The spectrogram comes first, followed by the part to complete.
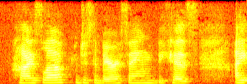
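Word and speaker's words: Haisla: audiobook recommendation it also taught me how to pronounce heisla which is embarrassing because i am familiar with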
